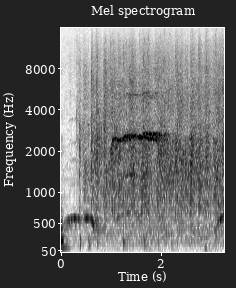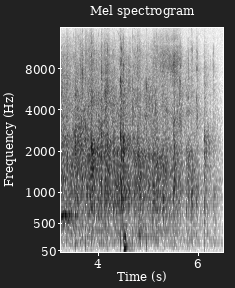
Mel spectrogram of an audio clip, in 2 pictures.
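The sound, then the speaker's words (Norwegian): Sustained applause from an audience for the worship songs, a dense steady patter of many hands clapping that holds for several seconds before tapering off, with a few faint whistles above it. “Vi gir de her lovsangene en applaus”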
